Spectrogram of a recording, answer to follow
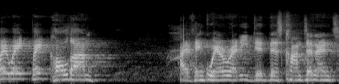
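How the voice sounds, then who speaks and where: Using a put-on character voice, a man talks at a fairly quick pace in a high pitch. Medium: stage play. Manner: sci-fi military commands.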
